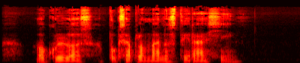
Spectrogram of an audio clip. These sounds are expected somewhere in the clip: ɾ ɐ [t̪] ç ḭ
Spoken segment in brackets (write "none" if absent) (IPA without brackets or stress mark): none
